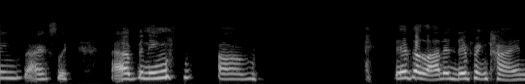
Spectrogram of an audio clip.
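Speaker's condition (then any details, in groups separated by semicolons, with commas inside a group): Cerebral palsy; wheelchair user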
